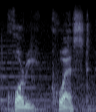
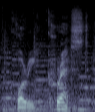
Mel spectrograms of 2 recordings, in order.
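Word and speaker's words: Quarrycrest: through the last episode i was pronouncing this place as quarry quest but it's actually quarry crest so apologies if that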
